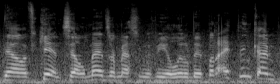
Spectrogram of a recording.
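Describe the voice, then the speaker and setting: A man's voice: sits high, very fast, background noise. A man giving casual game commentary in a rambling, self-correcting way, recorded on the go through a headset with poor audio quality. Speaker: gameplay commentator. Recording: lo-fi headset audio over music.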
